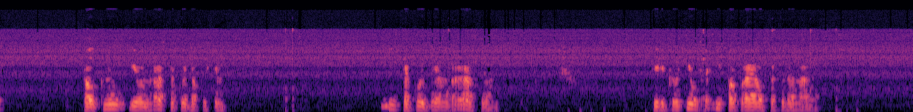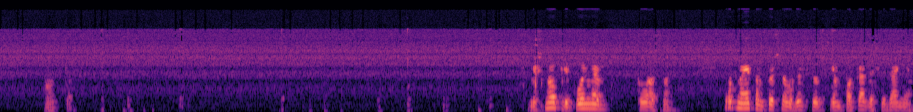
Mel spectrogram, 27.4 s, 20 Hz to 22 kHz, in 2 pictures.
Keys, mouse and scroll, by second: 6.5-10.5 drag, 11.5 click, 12.5-15.2 drag, 15.5-16.3 middle drag, 17.9-19.8 drag, 20.3-21.0 middle drag, 21.7 KP_1.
